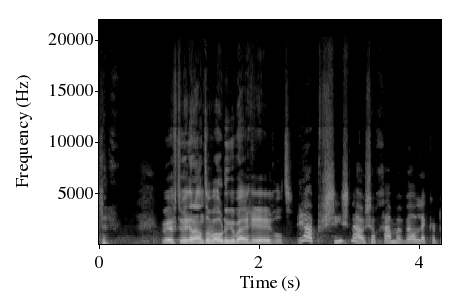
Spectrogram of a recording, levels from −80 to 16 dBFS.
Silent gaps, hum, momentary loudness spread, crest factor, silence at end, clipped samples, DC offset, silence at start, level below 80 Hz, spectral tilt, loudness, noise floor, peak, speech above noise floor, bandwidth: none; none; 10 LU; 16 dB; 0.05 s; under 0.1%; under 0.1%; 0 s; -66 dBFS; -5.5 dB/octave; -17 LUFS; -45 dBFS; -2 dBFS; 28 dB; 17 kHz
